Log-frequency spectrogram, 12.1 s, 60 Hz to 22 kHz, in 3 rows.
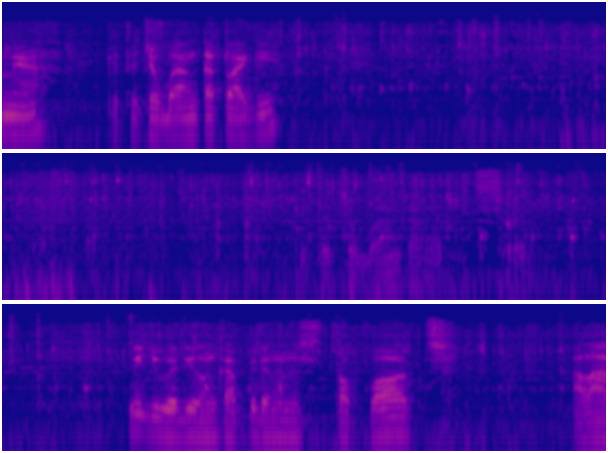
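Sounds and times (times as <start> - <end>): water sloshing and dripping: 0.0 - 12.0.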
